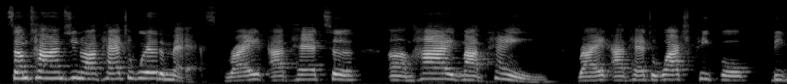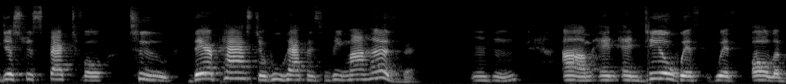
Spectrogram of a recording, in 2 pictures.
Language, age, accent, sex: English, 40-59, American, female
